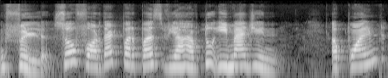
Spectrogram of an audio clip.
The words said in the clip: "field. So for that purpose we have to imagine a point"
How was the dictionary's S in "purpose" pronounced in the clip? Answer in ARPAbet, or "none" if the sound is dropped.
S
